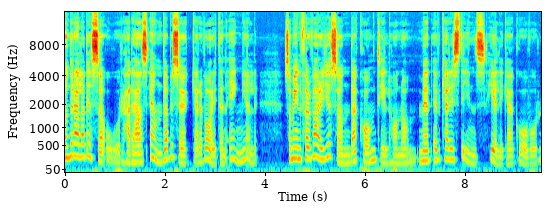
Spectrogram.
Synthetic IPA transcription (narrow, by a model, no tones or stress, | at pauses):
ɵnd̪əɾalːad̪ɛsːaʔo̰ːɾɦad̪ːəhansɛnd̪abɛsøːkaɾəvɑːɾɪt̪ɛnɛŋːəl | sɔmɪnːfœːɾvaɾjəsœnd̪akʰɔmːt̪ʰɪlɦɔnːɔmːeːd̪ɛvkʰaɾɪst̪iːnsheːlɪɡaɡoːvʊɾ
